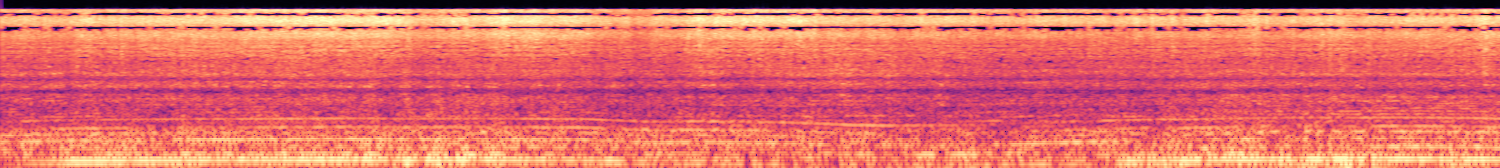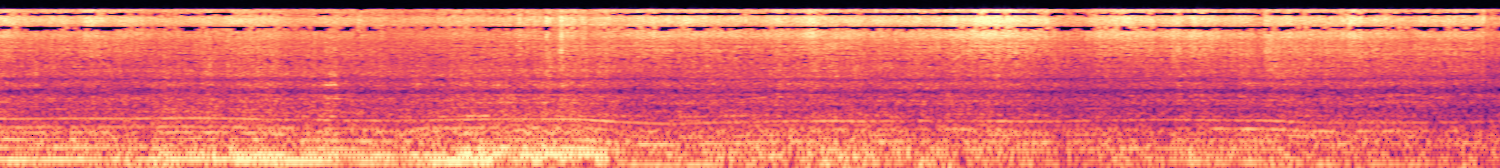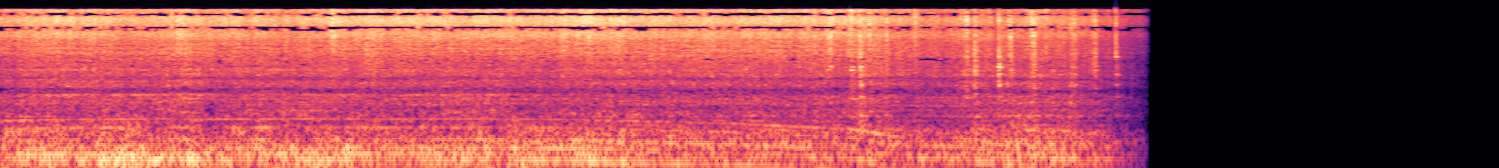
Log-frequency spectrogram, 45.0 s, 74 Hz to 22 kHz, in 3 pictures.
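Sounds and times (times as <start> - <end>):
diesel engine under load: 0.0 - 41.5
mulcher shredding grass: 0.0 - 41.5.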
